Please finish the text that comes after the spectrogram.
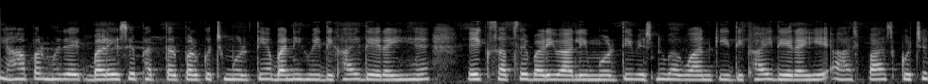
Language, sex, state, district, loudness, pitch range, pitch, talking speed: Hindi, female, Chhattisgarh, Bastar, -18 LUFS, 220-240 Hz, 230 Hz, 220 wpm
